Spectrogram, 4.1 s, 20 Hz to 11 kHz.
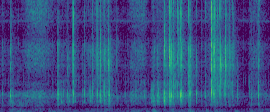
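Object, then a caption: Clear cellophane wrapping sheet. A rolled strip of clear cellophane wrapping sheet is pressed and rolled under the palms and fingertips, crinkling it. Quick, dry crackles and sharp clicks come in dense clusters, bright and centred near 2 kHz, over a faint low rustle. They grow louder and busier in the second half before easing off.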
